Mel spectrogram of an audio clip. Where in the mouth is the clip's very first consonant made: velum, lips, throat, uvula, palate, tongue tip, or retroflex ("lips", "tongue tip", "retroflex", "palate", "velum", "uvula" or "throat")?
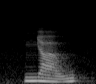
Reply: palate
